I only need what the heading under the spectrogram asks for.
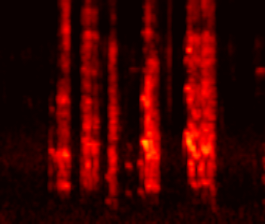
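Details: Chickens and roosters from a small suburban homestead flock in Toxandria; five harsh, raspy squawks in quick succession within about two seconds, loud and broad-toned, with quiet pauses between them.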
